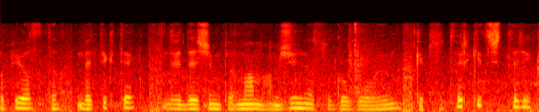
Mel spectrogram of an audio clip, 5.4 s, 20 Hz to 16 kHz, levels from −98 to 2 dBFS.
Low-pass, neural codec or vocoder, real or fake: 7.2 kHz; none; real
